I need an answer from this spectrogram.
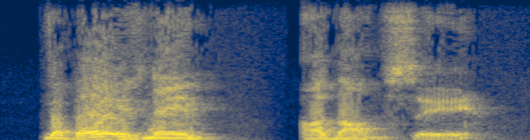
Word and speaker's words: Anansi: I had to ask my teacher one day, how do you spell Anansi when I was in grade school? She said his name is spelled A-N-A-N-S-I. A-N-A-N-S-I. A-N-A-N-S-I. I said, teacher! Yes, young man. A-N-A-N-S-I. I thought that was a Nancy. No, that his little sister is a Nancy.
